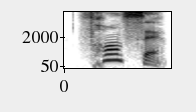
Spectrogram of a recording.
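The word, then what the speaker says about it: français: Чоловічий рід Фонсе. Кінцевий звук се тут ніби спить. Він німий. А тепер ми додаємо е. І він прокидається. Фонсез. Чуєте? З'явився чіткий звук з.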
